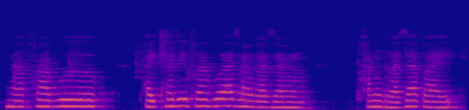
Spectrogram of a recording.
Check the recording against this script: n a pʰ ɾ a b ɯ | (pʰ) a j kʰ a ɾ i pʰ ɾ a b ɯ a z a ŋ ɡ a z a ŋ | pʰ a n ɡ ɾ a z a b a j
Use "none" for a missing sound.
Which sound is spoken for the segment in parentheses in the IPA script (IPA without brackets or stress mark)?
pʰ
